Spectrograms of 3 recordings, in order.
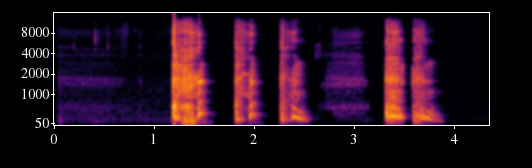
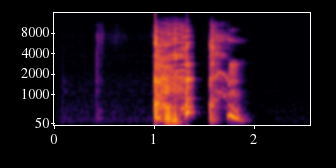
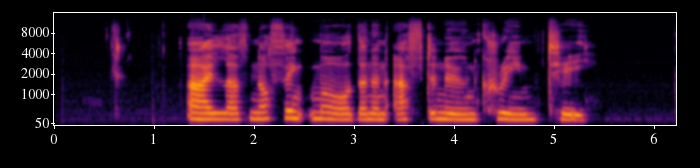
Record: {"three_cough_length": "4.4 s", "three_cough_amplitude": 32768, "three_cough_signal_mean_std_ratio": 0.34, "cough_length": "2.6 s", "cough_amplitude": 32767, "cough_signal_mean_std_ratio": 0.36, "exhalation_length": "6.2 s", "exhalation_amplitude": 31356, "exhalation_signal_mean_std_ratio": 0.59, "survey_phase": "beta (2021-08-13 to 2022-03-07)", "age": "45-64", "gender": "Female", "wearing_mask": "No", "symptom_cough_any": true, "symptom_shortness_of_breath": true, "symptom_fatigue": true, "symptom_loss_of_taste": true, "symptom_onset": "3 days", "smoker_status": "Ex-smoker", "respiratory_condition_asthma": false, "respiratory_condition_other": false, "recruitment_source": "Test and Trace", "submission_delay": "2 days", "covid_test_result": "Positive", "covid_test_method": "RT-qPCR"}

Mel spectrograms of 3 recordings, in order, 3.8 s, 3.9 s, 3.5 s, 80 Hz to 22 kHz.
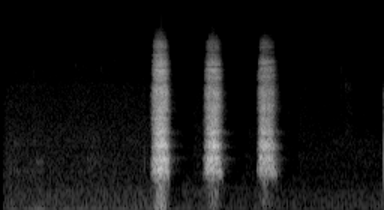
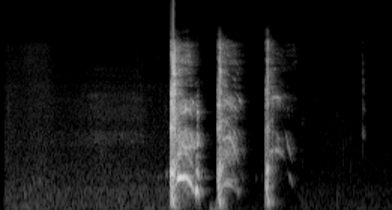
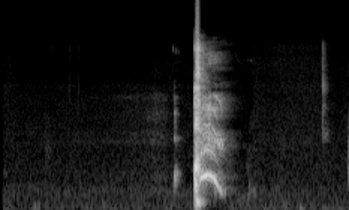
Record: {"exhalation_length": "3.8 s", "exhalation_amplitude": 26176, "exhalation_signal_mean_std_ratio": 0.26, "three_cough_length": "3.9 s", "three_cough_amplitude": 32768, "three_cough_signal_mean_std_ratio": 0.26, "cough_length": "3.5 s", "cough_amplitude": 32768, "cough_signal_mean_std_ratio": 0.22, "survey_phase": "beta (2021-08-13 to 2022-03-07)", "age": "18-44", "gender": "Female", "wearing_mask": "No", "symptom_sore_throat": true, "symptom_onset": "13 days", "smoker_status": "Ex-smoker", "respiratory_condition_asthma": false, "respiratory_condition_other": false, "recruitment_source": "REACT", "submission_delay": "2 days", "covid_test_result": "Negative", "covid_test_method": "RT-qPCR", "influenza_a_test_result": "Negative", "influenza_b_test_result": "Negative"}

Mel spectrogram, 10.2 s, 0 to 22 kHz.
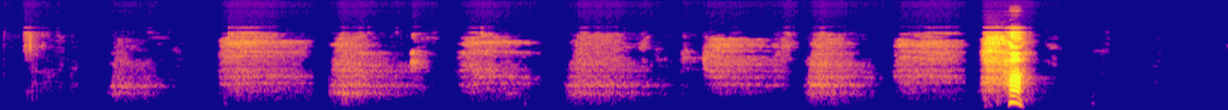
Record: {"exhalation_length": "10.2 s", "exhalation_amplitude": 18502, "exhalation_signal_mean_std_ratio": 0.14, "survey_phase": "beta (2021-08-13 to 2022-03-07)", "age": "45-64", "gender": "Male", "wearing_mask": "No", "symptom_none": true, "smoker_status": "Never smoked", "respiratory_condition_asthma": false, "respiratory_condition_other": false, "recruitment_source": "REACT", "submission_delay": "2 days", "covid_test_result": "Negative", "covid_test_method": "RT-qPCR"}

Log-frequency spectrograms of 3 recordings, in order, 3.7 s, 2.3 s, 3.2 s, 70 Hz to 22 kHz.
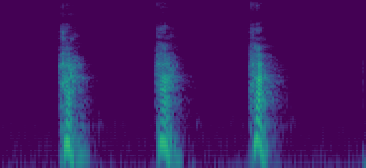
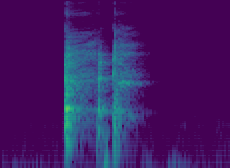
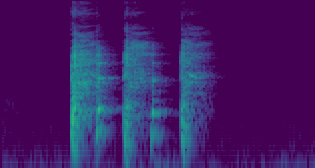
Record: {"exhalation_length": "3.7 s", "exhalation_amplitude": 30386, "exhalation_signal_mean_std_ratio": 0.27, "cough_length": "2.3 s", "cough_amplitude": 29119, "cough_signal_mean_std_ratio": 0.29, "three_cough_length": "3.2 s", "three_cough_amplitude": 20651, "three_cough_signal_mean_std_ratio": 0.38, "survey_phase": "beta (2021-08-13 to 2022-03-07)", "age": "45-64", "gender": "Male", "wearing_mask": "No", "symptom_cough_any": true, "symptom_runny_or_blocked_nose": true, "symptom_fatigue": true, "symptom_headache": true, "symptom_other": true, "symptom_onset": "4 days", "smoker_status": "Ex-smoker", "respiratory_condition_asthma": false, "respiratory_condition_other": false, "recruitment_source": "Test and Trace", "submission_delay": "2 days", "covid_test_result": "Positive", "covid_test_method": "RT-qPCR"}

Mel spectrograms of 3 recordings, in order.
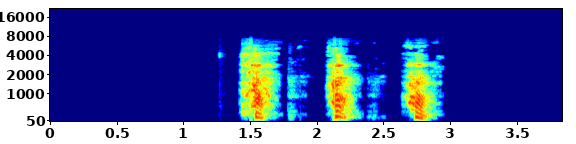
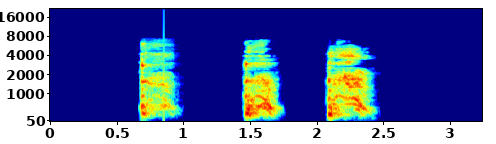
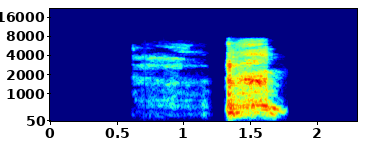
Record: {"exhalation_length": "3.8 s", "exhalation_amplitude": 28298, "exhalation_signal_mean_std_ratio": 0.26, "three_cough_length": "3.2 s", "three_cough_amplitude": 28712, "three_cough_signal_mean_std_ratio": 0.36, "cough_length": "2.3 s", "cough_amplitude": 27871, "cough_signal_mean_std_ratio": 0.32, "survey_phase": "beta (2021-08-13 to 2022-03-07)", "age": "45-64", "gender": "Male", "wearing_mask": "No", "symptom_cough_any": true, "symptom_new_continuous_cough": true, "symptom_fatigue": true, "symptom_onset": "5 days", "smoker_status": "Never smoked", "respiratory_condition_asthma": true, "respiratory_condition_other": false, "recruitment_source": "Test and Trace", "submission_delay": "2 days", "covid_test_result": "Positive", "covid_test_method": "RT-qPCR", "covid_ct_value": 18.6, "covid_ct_gene": "ORF1ab gene", "covid_ct_mean": 19.1, "covid_viral_load": "560000 copies/ml", "covid_viral_load_category": "Low viral load (10K-1M copies/ml)"}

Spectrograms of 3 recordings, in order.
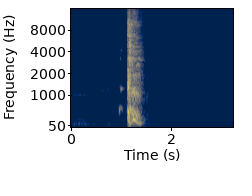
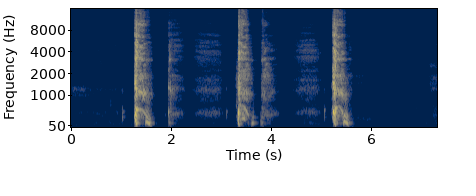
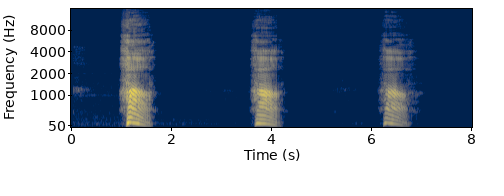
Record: {"cough_length": "3.2 s", "cough_amplitude": 32768, "cough_signal_mean_std_ratio": 0.2, "three_cough_length": "7.3 s", "three_cough_amplitude": 32768, "three_cough_signal_mean_std_ratio": 0.23, "exhalation_length": "8.0 s", "exhalation_amplitude": 32768, "exhalation_signal_mean_std_ratio": 0.28, "survey_phase": "beta (2021-08-13 to 2022-03-07)", "age": "45-64", "gender": "Male", "wearing_mask": "No", "symptom_cough_any": true, "symptom_runny_or_blocked_nose": true, "symptom_onset": "3 days", "smoker_status": "Never smoked", "respiratory_condition_asthma": false, "respiratory_condition_other": false, "recruitment_source": "Test and Trace", "submission_delay": "2 days", "covid_test_result": "Positive", "covid_test_method": "RT-qPCR", "covid_ct_value": 13.2, "covid_ct_gene": "S gene"}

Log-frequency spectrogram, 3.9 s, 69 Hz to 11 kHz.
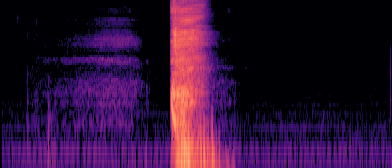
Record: {"cough_length": "3.9 s", "cough_amplitude": 13529, "cough_signal_mean_std_ratio": 0.23, "survey_phase": "beta (2021-08-13 to 2022-03-07)", "age": "45-64", "gender": "Female", "wearing_mask": "No", "symptom_cough_any": true, "symptom_sore_throat": true, "symptom_fatigue": true, "smoker_status": "Never smoked", "respiratory_condition_asthma": false, "respiratory_condition_other": false, "recruitment_source": "REACT", "submission_delay": "1 day", "covid_test_result": "Negative", "covid_test_method": "RT-qPCR"}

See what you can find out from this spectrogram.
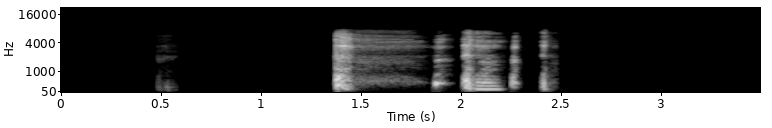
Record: {"cough_length": "3.5 s", "cough_amplitude": 26756, "cough_signal_mean_std_ratio": 0.23, "survey_phase": "alpha (2021-03-01 to 2021-08-12)", "age": "18-44", "gender": "Female", "wearing_mask": "No", "symptom_cough_any": true, "symptom_fatigue": true, "symptom_fever_high_temperature": true, "smoker_status": "Never smoked", "respiratory_condition_asthma": false, "respiratory_condition_other": false, "recruitment_source": "Test and Trace", "submission_delay": "2 days", "covid_test_result": "Positive", "covid_test_method": "RT-qPCR"}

